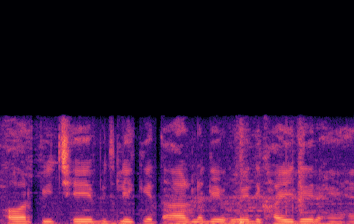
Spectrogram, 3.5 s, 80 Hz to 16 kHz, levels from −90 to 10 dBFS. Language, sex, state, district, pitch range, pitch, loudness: Hindi, male, Uttar Pradesh, Lalitpur, 140-145 Hz, 140 Hz, -16 LUFS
